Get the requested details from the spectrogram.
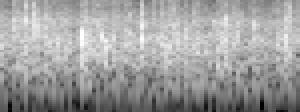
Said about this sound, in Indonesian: Berikan tepuk tangan bagi Tuhan.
